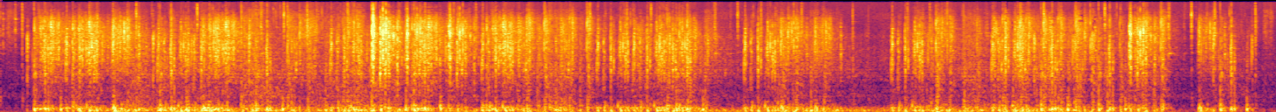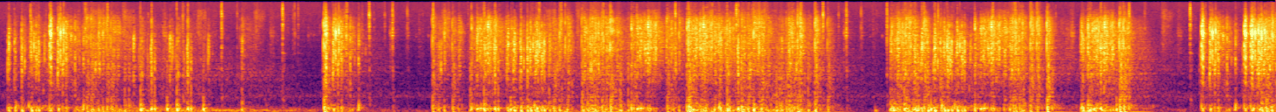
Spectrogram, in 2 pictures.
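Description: Civil War skirmishers trading rifle fire in the Grand Tactician strategy game, Shenandoah battle: a dense, loud, continuous crackle of musketry and distant booms that rolls on with only brief lulls.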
